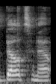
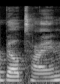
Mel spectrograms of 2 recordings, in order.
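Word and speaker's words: Beltane: i'm going to mention is bell tuna or bel tine I've heard it pronounced both ways and that is one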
